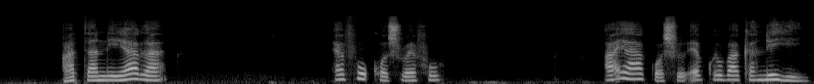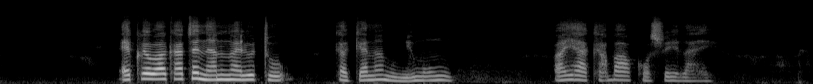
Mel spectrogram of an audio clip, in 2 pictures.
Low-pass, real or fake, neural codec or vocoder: 9.9 kHz; fake; codec, 16 kHz in and 24 kHz out, 0.6 kbps, FocalCodec, streaming, 4096 codes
